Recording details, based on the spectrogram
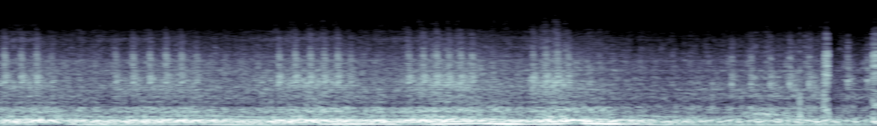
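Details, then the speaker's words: Subaru Brat engine with blown head gasket and heavy smoke, suspected oil pressure loss, at idle: sharp fairly regular chattering knock about four times a second over a low rumble; suspected rod knock. "oh I'll let you hear it that sounds like a nod rocket to me yeah yeah she's chattering away right there"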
